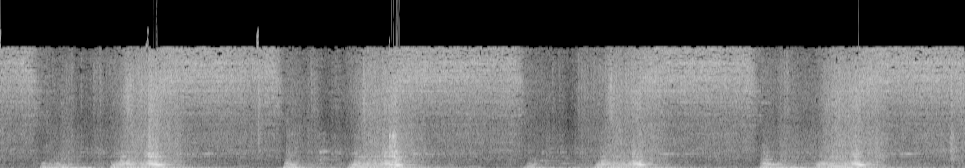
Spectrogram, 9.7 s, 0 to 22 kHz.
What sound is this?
Evil Machine Loop 00
A weird and low pitched mechanical loop sound to be used in horror games. Useful for evil machines running endlessly, tormenting the world og peace and goodness.
ambience, epic, fantasy, fear, frightening, frightful, game, gamedev, gamedeveloping, games, gaming, horror, indiedev, indiegamedev, loop, rpg, scary, sfx, terrifying, video-game, videogames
